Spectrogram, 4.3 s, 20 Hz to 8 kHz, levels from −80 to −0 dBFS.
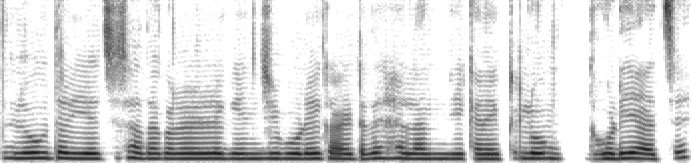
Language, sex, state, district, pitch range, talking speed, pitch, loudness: Bengali, female, West Bengal, North 24 Parganas, 245-260 Hz, 220 wpm, 250 Hz, -16 LUFS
